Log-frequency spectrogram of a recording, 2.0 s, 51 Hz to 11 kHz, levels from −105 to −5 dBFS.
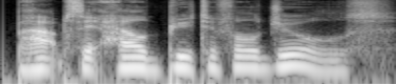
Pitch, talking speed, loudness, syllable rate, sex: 135 Hz, 150 wpm, -18 LUFS, 4.9 syllables/s, male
